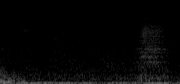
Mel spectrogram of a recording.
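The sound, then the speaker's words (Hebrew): Steady rain falls at 4:47 in the morning with a continuous, even hiss and soft pattering, fairly quiet and constant throughout, with no voices present. “אה, איזה גשם. לא אפסיק לרדת לשנייה.”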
